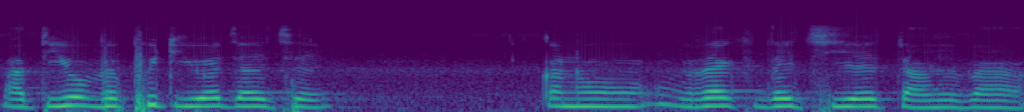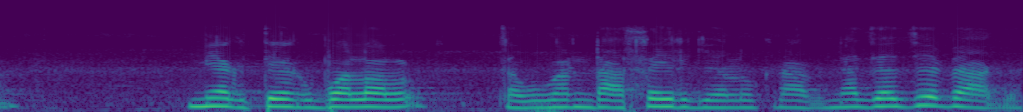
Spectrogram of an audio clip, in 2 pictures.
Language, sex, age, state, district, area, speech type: Maithili, female, 60+, Bihar, Madhepura, urban, spontaneous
